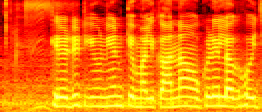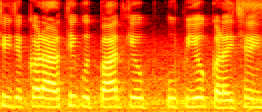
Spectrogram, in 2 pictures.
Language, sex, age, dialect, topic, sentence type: Magahi, female, 25-30, Western, banking, statement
